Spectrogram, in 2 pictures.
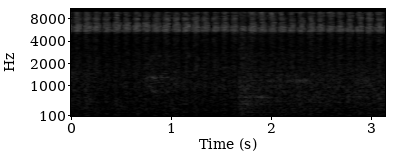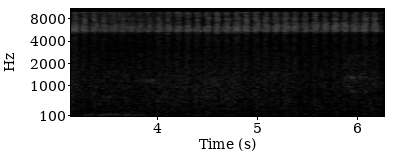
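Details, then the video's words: Grasshopper calling with a dense, high, shrill buzz pulsing about three to four times per second. The sound stays steady and unbroken throughout, with no other sounds. "Grasshopper Sounds"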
